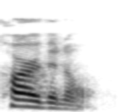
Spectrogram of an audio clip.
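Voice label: "carbinyl", English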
